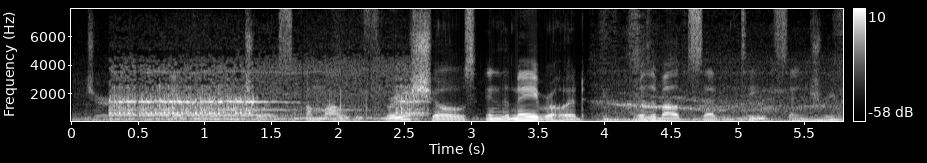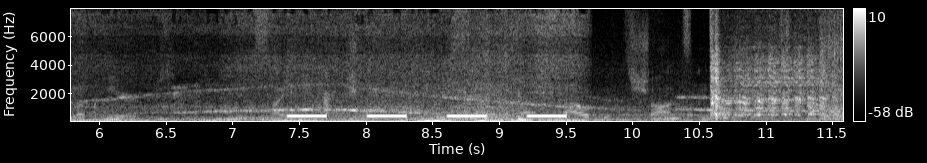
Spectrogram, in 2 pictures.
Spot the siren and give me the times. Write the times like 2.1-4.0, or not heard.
3.9-11.3.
